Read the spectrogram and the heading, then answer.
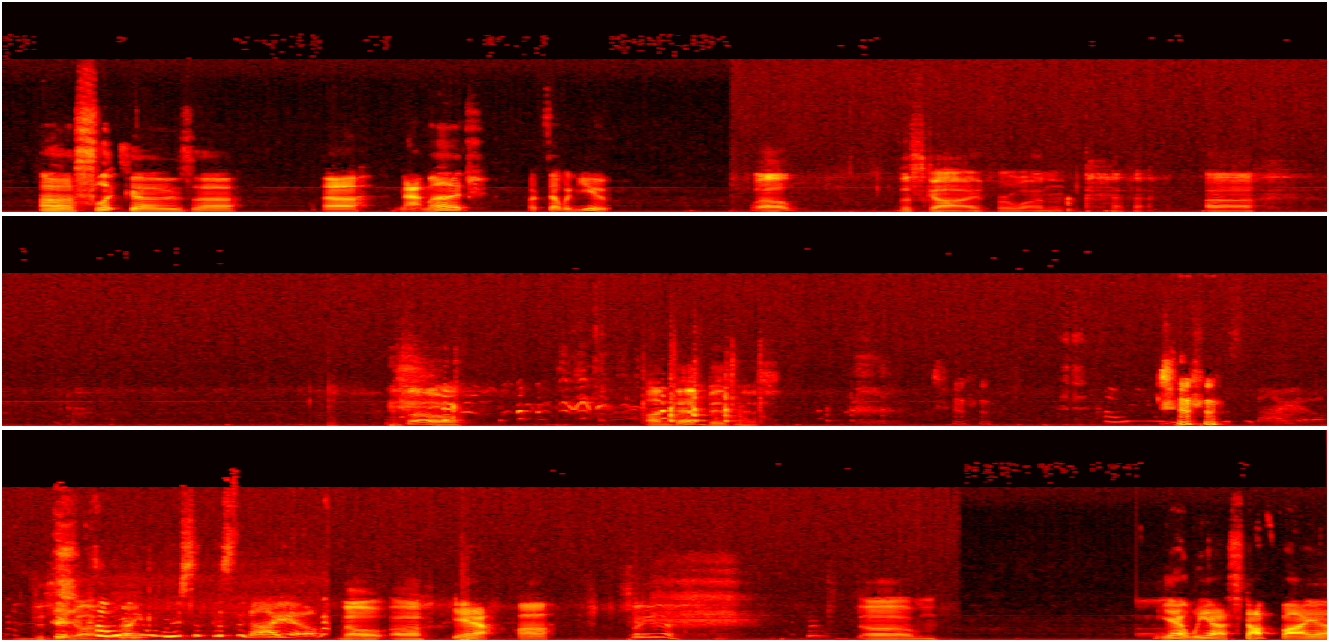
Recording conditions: poor sound quality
